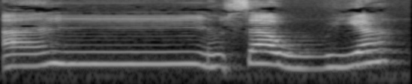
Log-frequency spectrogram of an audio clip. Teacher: عِظَامَهُ بَلَى قَادِرِينَ عَلَى أَن نسویہ، یہاں پہ ایک نون ساکن ہے اور ایک نون مشدد ہے، تو ہم نے یہاں پہ نون ساکن کے ساتھ حمزہ کو نہیں جوڑنا، حمزہ کو جوڑیں گے تشدید والے نون کے ساتھ، یعنی کہ نون مشدد کے ساتھ غنہ ادا کریں گے۔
